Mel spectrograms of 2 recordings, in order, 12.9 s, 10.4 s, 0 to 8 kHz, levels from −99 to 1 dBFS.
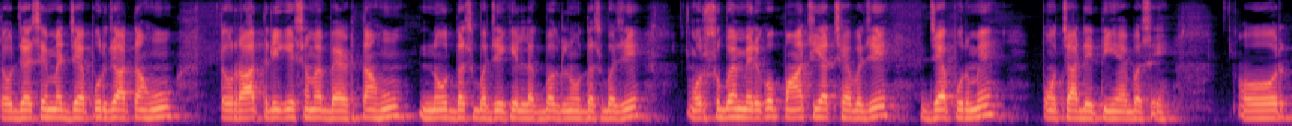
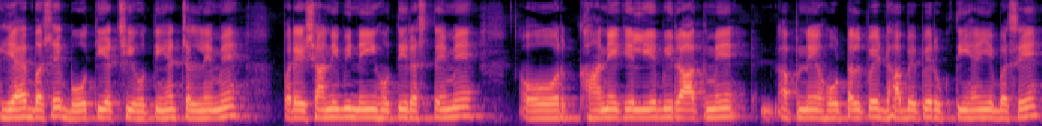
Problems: background sounds at intervals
